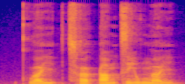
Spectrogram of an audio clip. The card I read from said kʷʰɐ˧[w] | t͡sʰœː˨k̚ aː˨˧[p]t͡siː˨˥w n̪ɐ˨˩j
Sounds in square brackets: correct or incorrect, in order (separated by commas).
incorrect, incorrect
